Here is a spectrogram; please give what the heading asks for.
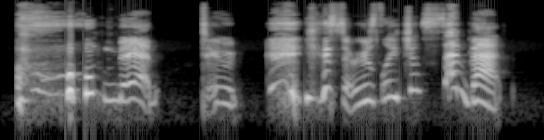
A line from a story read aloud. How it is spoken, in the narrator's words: Robin says, laughing with that hysterical edge again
